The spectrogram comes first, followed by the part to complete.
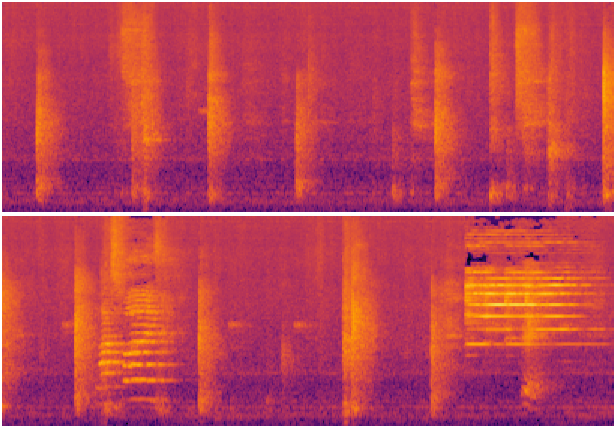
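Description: Modified burpees on a rubber gym floor: short, sharp thumps of feet and hands landing, roughly one a second, spacing out toward the end. Near the end a steady high tone sounds for about a second and a half.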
